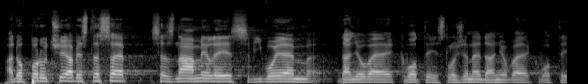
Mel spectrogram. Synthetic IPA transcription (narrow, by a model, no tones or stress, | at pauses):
ʔado̞po̞ɾut͡ʃujɛabɪst̪ɛsɛsɛznaːmɪlɪsviːvo̞jɛmdaɲo̞vɛːkvot̪ɪslo̞ʒɛnɛːdaɲo̞vɛːkvot̪ɪ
